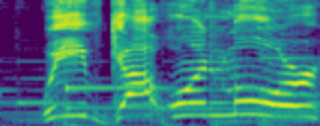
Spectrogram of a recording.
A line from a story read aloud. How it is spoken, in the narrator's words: Sunny shouted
